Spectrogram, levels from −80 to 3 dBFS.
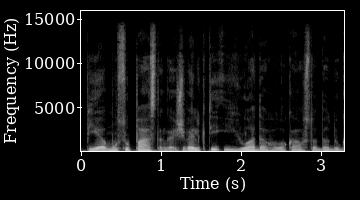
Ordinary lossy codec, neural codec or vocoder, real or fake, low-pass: AAC, 64 kbps; none; real; 14.4 kHz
